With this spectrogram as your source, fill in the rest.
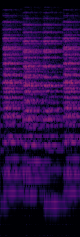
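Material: Nothing is struck.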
